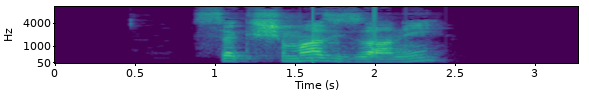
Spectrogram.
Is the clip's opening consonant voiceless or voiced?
voiceless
